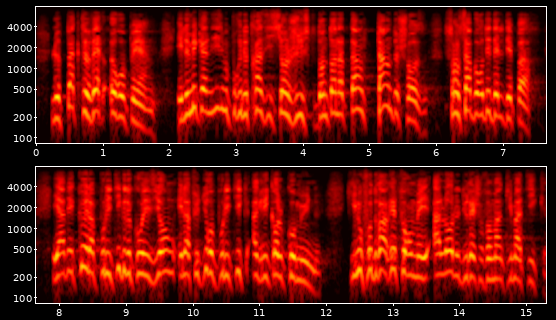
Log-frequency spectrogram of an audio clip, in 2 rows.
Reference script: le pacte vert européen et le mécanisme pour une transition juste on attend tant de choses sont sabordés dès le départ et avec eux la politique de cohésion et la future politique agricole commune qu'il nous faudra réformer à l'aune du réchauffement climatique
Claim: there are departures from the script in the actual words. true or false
true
